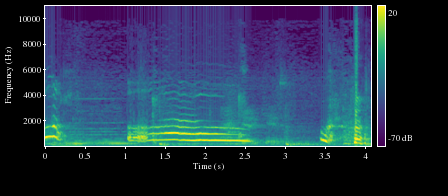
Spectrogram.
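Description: A dog howling: a held howl ends just after the start with an upward rise, a second long, steady howl follows about a second in, and a few short yelps come near the end.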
